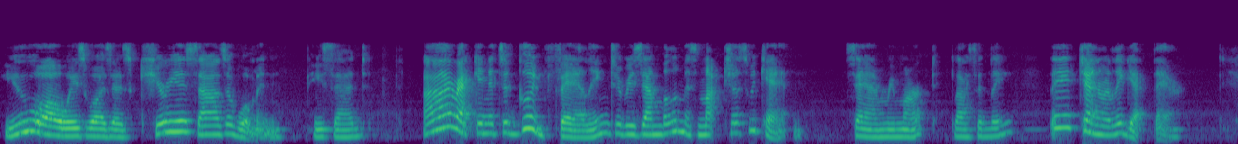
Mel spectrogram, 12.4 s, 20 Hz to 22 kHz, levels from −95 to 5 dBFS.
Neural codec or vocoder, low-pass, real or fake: codec, 16 kHz, 8 kbps, FunCodec, trained on Chinese and English, 25 frames a second; 7.2 kHz; fake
